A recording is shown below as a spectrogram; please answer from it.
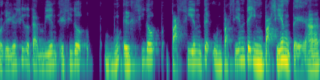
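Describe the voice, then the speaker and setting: A somewhat breathy man at a fairly high pitch, very slow in pace, with ordinary pitch variation. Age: 70s. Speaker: psychotherapist and book author. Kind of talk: book presentation dialogue. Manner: halting.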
